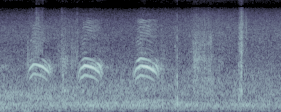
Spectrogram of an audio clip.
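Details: Calico cat perched on a park table in the evening sunlight gives three short, tonal, arching mews about half a second apart, then quiet with faint outdoor background noise.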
